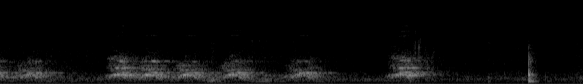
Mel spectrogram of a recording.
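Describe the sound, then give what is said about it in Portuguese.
A dog barks several times in a loose, uneven series, sounding somewhat muffled, followed by a brief sharp knock near the end. No one speaks. “Olha o cachorro.”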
